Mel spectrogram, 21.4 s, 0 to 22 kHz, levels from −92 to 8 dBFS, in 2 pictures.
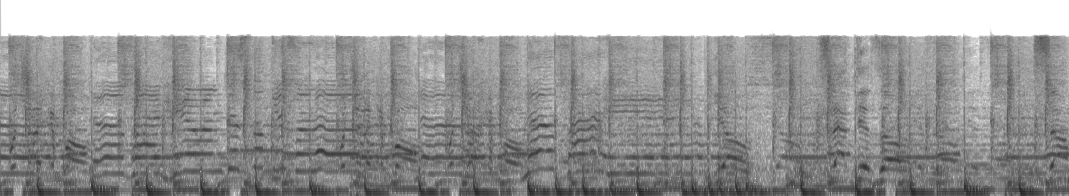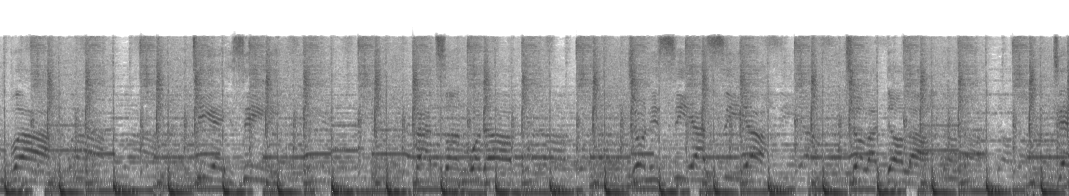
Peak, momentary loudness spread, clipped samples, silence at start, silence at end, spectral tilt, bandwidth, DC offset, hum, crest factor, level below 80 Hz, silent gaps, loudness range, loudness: -4 dBFS; 3 LU; under 0.1%; 0 s; 0 s; -3.5 dB/octave; 12 kHz; under 0.1%; none; 14 dB; -20 dBFS; none; 1 LU; -18 LUFS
